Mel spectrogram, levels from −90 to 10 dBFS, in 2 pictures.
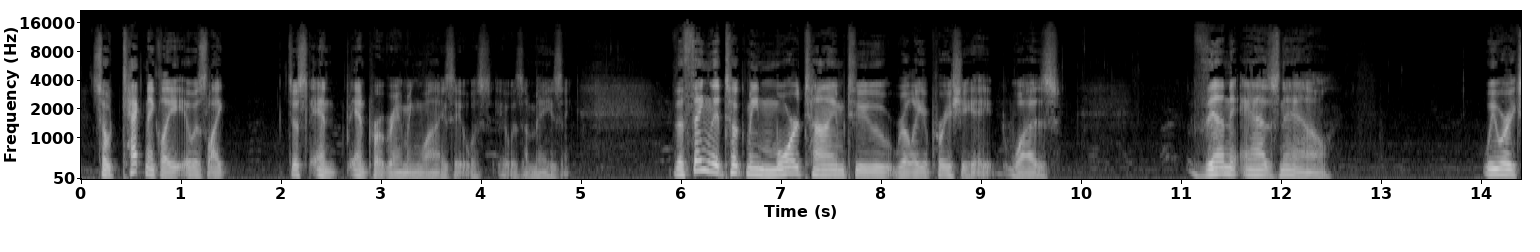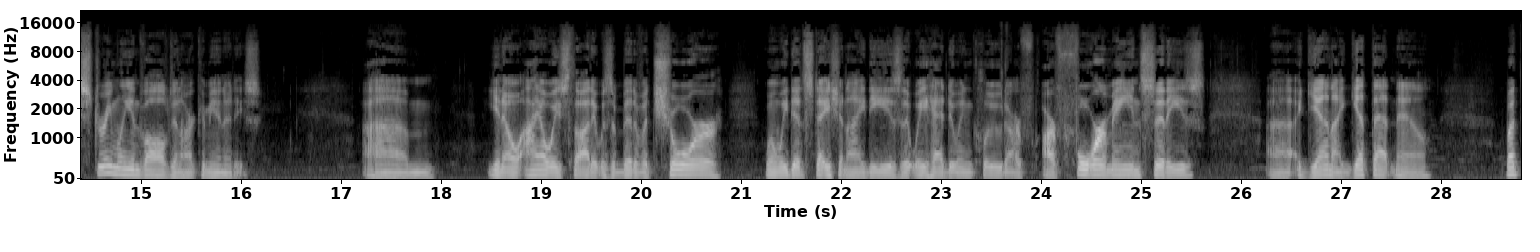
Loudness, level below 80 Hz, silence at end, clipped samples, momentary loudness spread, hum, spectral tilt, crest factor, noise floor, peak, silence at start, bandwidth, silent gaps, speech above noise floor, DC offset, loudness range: -22 LUFS; -52 dBFS; 0 s; under 0.1%; 14 LU; none; -6 dB/octave; 22 dB; -61 dBFS; -2 dBFS; 0.15 s; 15 kHz; none; 39 dB; under 0.1%; 7 LU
